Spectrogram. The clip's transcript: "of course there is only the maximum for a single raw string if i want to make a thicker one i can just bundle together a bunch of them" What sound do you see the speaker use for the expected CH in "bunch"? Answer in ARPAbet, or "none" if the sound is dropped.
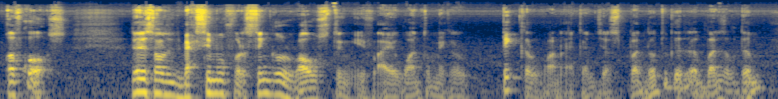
S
